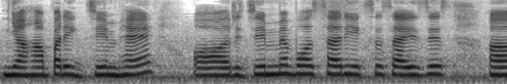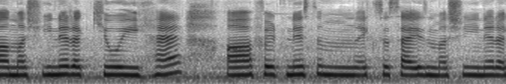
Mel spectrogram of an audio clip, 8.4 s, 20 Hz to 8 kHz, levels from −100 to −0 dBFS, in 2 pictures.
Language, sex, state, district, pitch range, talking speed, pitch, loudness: Hindi, female, Uttar Pradesh, Jalaun, 240-260 Hz, 155 wpm, 250 Hz, -14 LUFS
